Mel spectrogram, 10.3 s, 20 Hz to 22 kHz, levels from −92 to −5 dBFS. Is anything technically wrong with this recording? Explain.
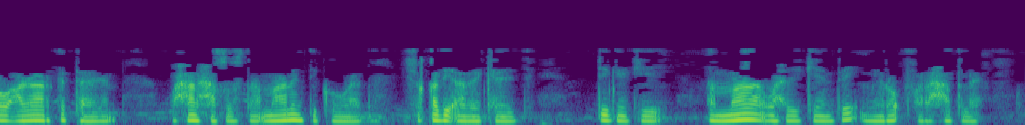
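Yes. Throughout, the speech sounds watery and swirly, with nothing above 5 kHz. This is likely heavy MP3 compression, pointing to a very low bitrate around 16 kbps.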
